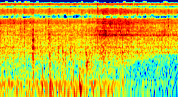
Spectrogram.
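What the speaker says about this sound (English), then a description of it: "Cold steak just hit the hot pan" A cold ribeye steak sears in a hot pan with a continuous close hiss and crackle, occasional pops rising over the steady sizzle and no talking.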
